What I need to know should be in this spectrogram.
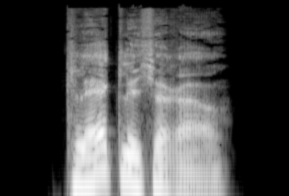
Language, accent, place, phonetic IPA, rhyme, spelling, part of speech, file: German, Germany, Berlin, [ˈklɛːklɪçəʁɐ], -ɛːklɪçəʁɐ, kläglicherer, adjective, De-kläglicherer.ogg
- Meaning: inflection of kläglich: 1. strong/mixed nominative masculine singular comparative degree 2. strong genitive/dative feminine singular comparative degree 3. strong genitive plural comparative degree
